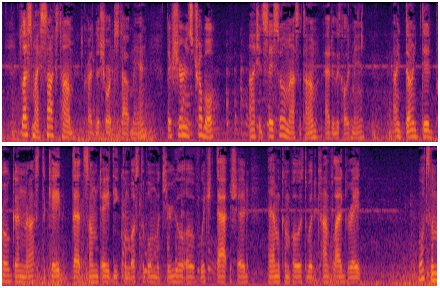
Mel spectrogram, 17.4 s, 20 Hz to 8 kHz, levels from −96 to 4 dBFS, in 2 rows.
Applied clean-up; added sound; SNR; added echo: none; Subway, metro, underground; 12 dB; none.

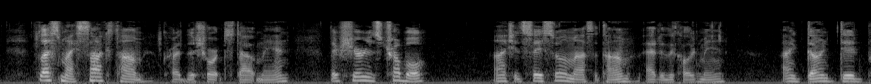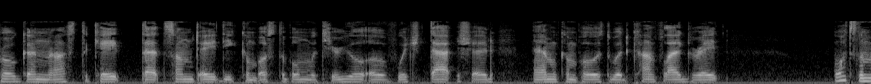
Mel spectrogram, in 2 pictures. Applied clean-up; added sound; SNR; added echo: none; none; none; none.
